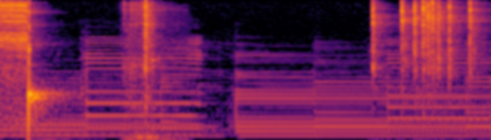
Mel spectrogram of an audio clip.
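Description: Intro jingle music: a sharp pop just after it starts, a softer low knock a little later, then steady held notes.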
